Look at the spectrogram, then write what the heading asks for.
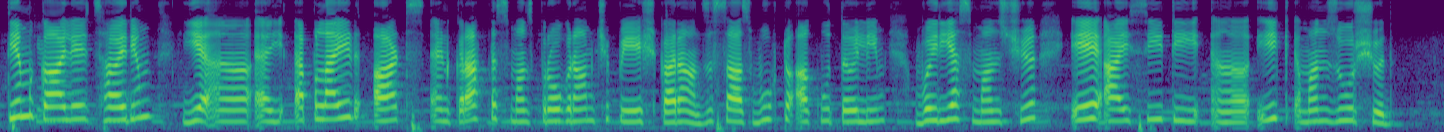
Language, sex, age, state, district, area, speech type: Kashmiri, female, 18-30, Jammu and Kashmir, Budgam, rural, read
